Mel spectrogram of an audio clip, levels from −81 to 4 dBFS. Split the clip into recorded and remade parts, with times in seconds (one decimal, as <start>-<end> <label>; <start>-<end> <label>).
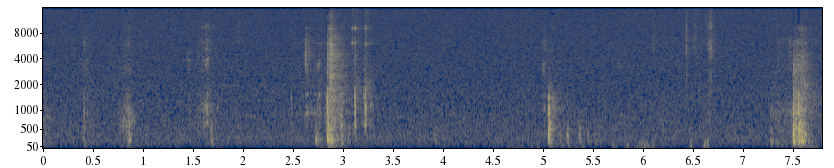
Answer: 0.0-7.8 recorded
